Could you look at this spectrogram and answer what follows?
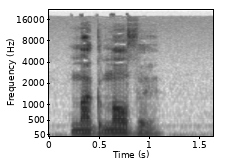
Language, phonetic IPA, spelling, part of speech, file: Polish, [maɡˈmɔvɨ], magmowy, adjective, Pl-magmowy.ogg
